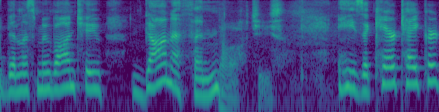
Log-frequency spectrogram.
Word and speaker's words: Donathan: getting his name wrong it's Donathan not Jonathan not Donovan so he's very adamant about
